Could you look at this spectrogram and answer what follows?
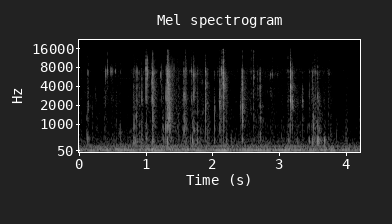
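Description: Clear plastic parts bags crinkling as they are handled, in faint, short, irregular crackles.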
